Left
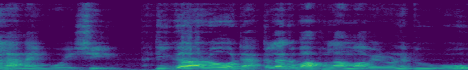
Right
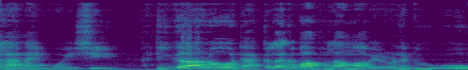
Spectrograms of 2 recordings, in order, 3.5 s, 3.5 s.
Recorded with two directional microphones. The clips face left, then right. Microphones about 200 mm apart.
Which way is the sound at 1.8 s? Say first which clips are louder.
Left 3 dB; 20° left (ahead or behind).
